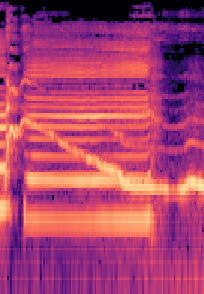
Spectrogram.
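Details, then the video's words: Schnauzer singing along while people sing Happy Birthday; a long sliding howl falls steadily in pitch beneath the people's held notes, then cuts off as the singing breaks. "the Singing Schnauzer"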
